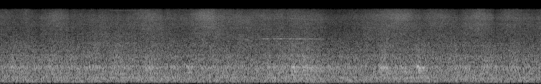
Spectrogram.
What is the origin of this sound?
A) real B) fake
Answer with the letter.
A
